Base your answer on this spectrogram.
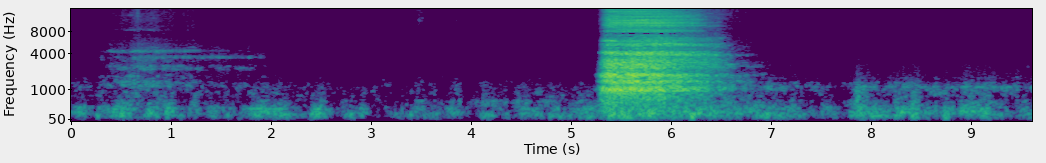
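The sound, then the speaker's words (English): A deep cleansing breath: one loud, breathy rush of air lasting about a second stands out among faint, low, soft sounds before and after it. “join me now in 3 deep cleansing breaths”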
